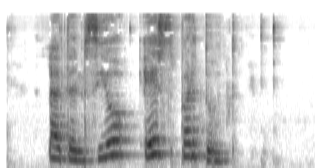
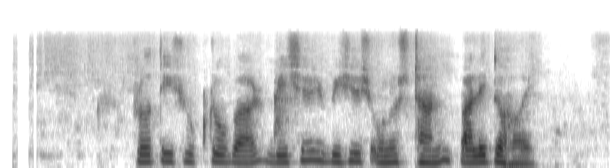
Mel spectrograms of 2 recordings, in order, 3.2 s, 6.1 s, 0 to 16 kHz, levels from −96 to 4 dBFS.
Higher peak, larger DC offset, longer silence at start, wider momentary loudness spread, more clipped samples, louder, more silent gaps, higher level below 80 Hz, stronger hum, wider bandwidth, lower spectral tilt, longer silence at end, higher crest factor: about the same, -8 dBFS vs -6 dBFS; neither; second, 0.5 s vs 1.35 s; first, 15 LU vs 9 LU; neither; first, -24 LUFS vs -27 LUFS; neither; second, -70 dBFS vs -56 dBFS; neither; first, 12 kHz vs 7.8 kHz; second, -2.5 dB/octave vs -6.5 dB/octave; second, 0.4 s vs 0.75 s; about the same, 20 dB vs 22 dB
